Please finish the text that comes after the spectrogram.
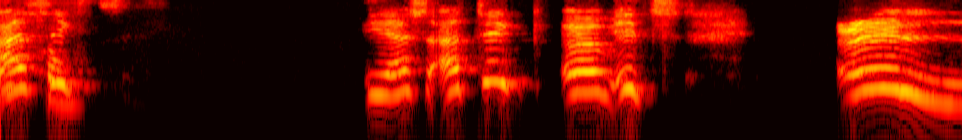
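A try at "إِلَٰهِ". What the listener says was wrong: It's a hamza. It's not an ayn. Il. Illahi.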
